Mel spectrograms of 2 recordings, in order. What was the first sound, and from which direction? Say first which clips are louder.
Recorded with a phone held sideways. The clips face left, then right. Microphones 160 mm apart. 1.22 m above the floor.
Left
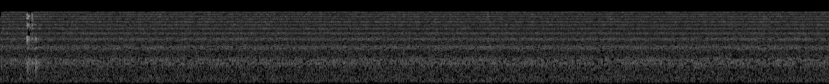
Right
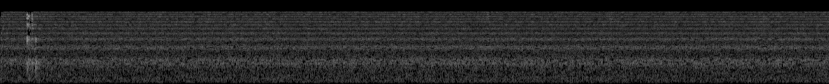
Tapping: even; 5° right (ahead or behind).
